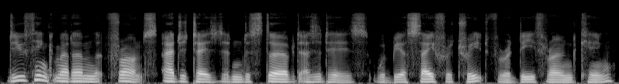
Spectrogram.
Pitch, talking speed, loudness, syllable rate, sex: 125 Hz, 205 wpm, -19 LUFS, 5.6 syllables/s, male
